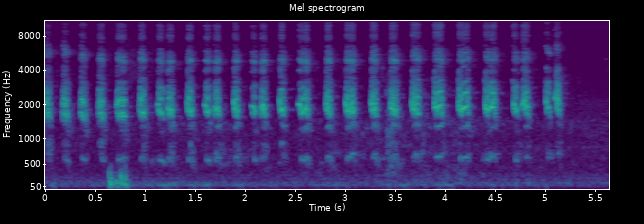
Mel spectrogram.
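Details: Chukar partridge, Pakistan's national bird, calling in a fast, steady run of loud, harsh chuck notes, about two per second, keeping an even pace before stopping abruptly; one low thump near the start.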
